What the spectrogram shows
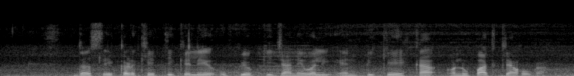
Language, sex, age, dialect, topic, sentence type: Hindi, male, 41-45, Marwari Dhudhari, agriculture, question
